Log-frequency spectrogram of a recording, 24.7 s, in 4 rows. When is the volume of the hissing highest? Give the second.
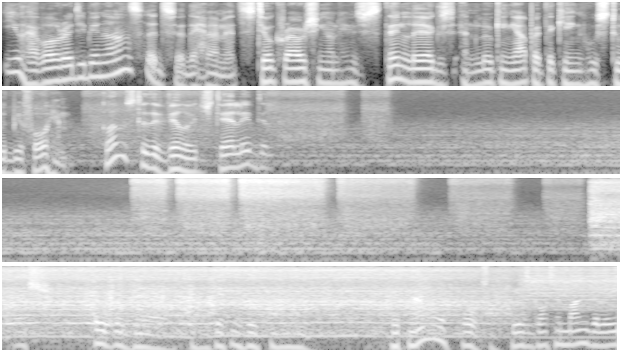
15 s.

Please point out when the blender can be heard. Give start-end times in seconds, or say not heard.
18.2-24.6.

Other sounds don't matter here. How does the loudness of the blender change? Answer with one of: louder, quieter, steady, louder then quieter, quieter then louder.
quieter.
